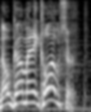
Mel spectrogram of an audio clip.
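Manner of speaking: put-on Southern accent. Voicing a game character line after deciding on a Southern accent: put-on Southern accent. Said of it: "Southern accent".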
